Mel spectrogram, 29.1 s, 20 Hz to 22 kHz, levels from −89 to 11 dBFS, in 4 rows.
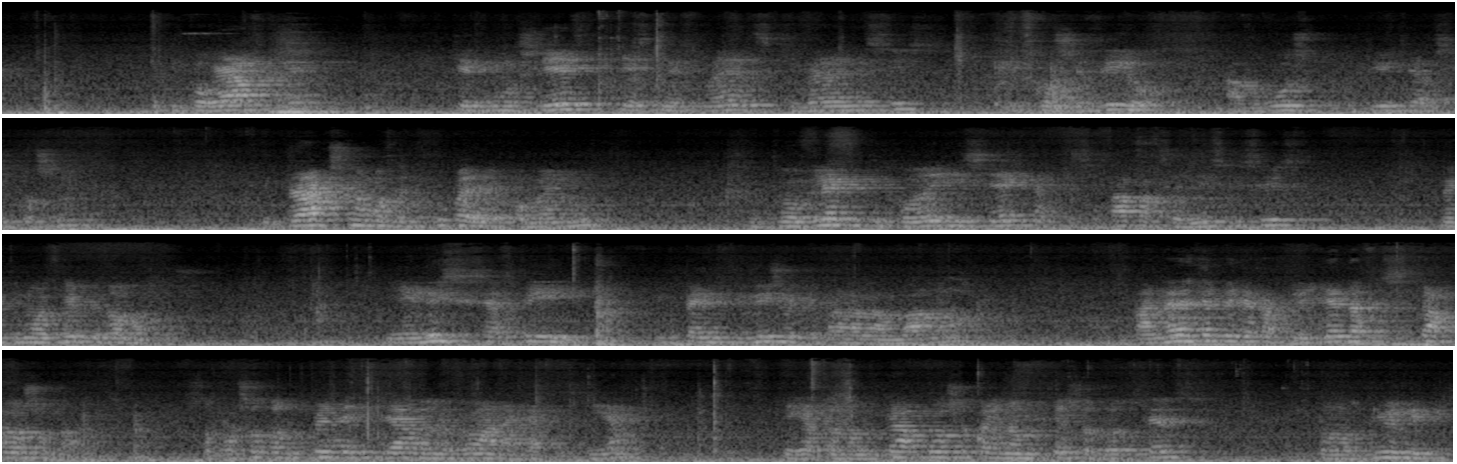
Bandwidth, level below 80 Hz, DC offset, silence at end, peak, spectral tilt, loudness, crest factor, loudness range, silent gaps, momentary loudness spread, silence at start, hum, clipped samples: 16 kHz; -38 dBFS; under 0.1%; 0 s; -8 dBFS; -6.5 dB/octave; -33 LUFS; 22 dB; 4 LU; none; 11 LU; 0 s; none; under 0.1%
